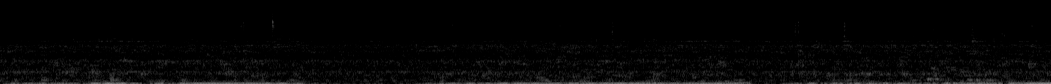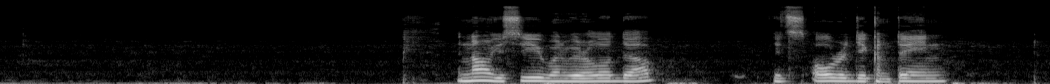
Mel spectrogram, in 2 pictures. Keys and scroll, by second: 2.3 super+Tab, 5.5 super+Tab, 8.2 super+Tab, 10.3 ctrl+super+z.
